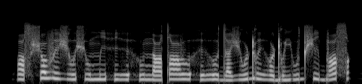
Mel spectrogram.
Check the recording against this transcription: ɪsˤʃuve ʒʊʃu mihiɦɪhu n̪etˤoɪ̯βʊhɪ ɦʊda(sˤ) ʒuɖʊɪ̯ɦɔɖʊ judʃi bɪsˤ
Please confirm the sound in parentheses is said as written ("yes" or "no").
no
